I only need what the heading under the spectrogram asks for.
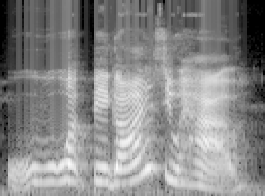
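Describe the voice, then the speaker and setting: A sweet little fairy-tale girl, acted by a woman, high and bright. She is trusting and earnest, with an innocent way of stretching out her phrases. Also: sing-song, takes it slowly, heavily acted. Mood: nervous.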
